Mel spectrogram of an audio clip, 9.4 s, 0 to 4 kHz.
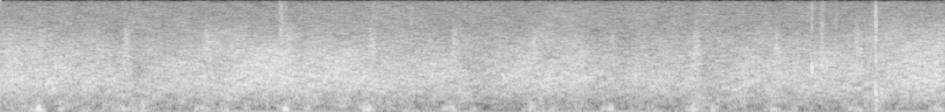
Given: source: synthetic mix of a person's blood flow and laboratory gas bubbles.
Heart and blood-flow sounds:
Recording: Doppler ultrasound of blood flow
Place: subclavian vein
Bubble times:
8.08-8.16 s: bubbles
8.72-8.86 s: bubbles
From the record:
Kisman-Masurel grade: 123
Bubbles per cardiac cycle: 1 to 2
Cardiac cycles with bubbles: 10 to 50%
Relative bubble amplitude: loud (0.450 to 0.775)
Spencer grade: 2 (many but less than half of the cardiac periods contain bubble signals, singularly or in groups)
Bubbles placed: anywhere in the cardiac cycle

